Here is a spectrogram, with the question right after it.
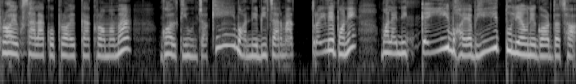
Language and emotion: Nepali, fearful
